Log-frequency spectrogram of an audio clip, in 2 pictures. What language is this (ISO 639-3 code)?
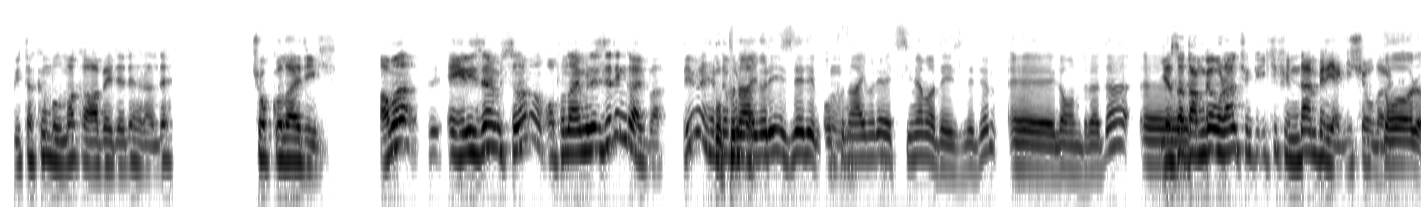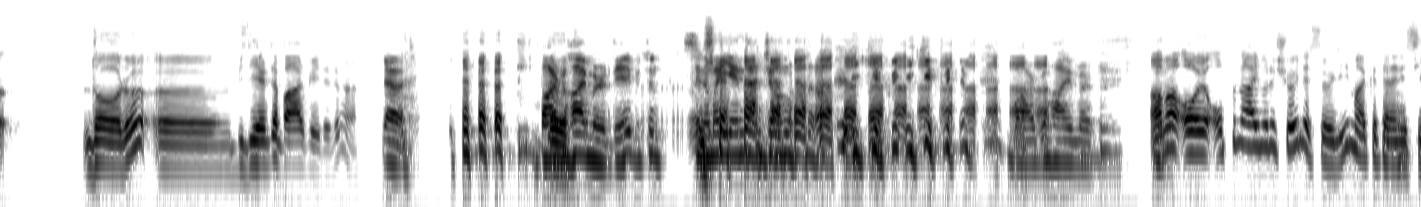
tur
